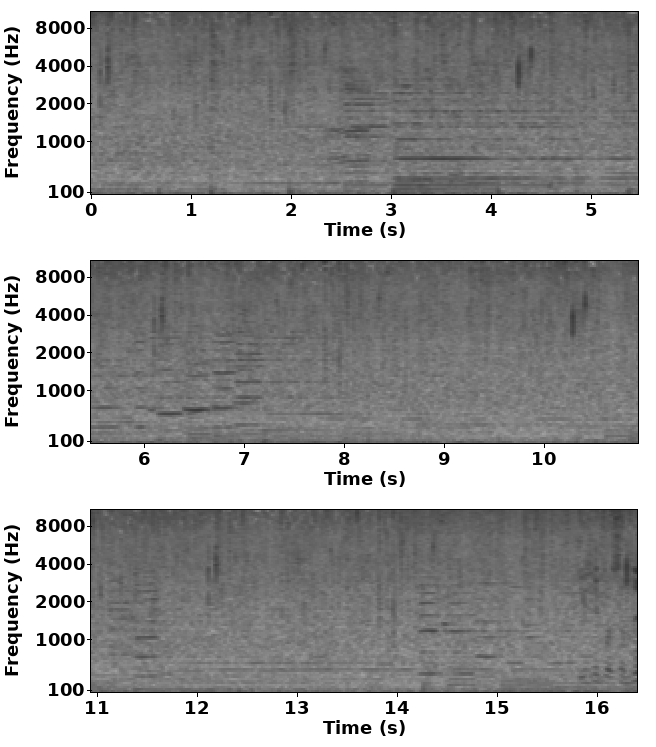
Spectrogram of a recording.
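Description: Steady, dense rain pours without a break in the adventure game The Unavowed, with music playing underneath throughout.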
